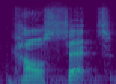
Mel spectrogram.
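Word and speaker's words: Kal'tsit: have Kelsey makes sense uh uh khalset by the way uh not Kelsey only mentioned because you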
